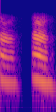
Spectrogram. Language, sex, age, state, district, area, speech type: Malayalam, female, 45-60, Kerala, Alappuzha, rural, conversation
